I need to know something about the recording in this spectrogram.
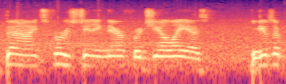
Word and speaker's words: Hjelle: It is pronounced Jelly. The H is silent, so a nice first inning there for Hjelle, as he gives up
